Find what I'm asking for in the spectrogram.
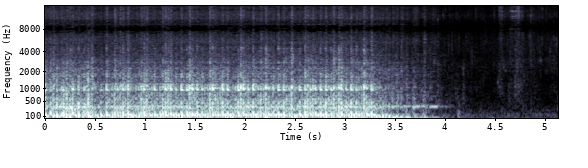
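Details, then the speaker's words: Johnson short-shaft 40 hp outboard, believed 1987, first start after repairs with a little prime and a pinch of throttle; catches and runs with a quick, even two-stroke buzz for a few seconds before winding down; clean start. "A little bit of prime, and let's see what happens. Well, that fired right up."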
